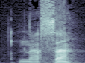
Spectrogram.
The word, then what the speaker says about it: nasa: Si quieres anotar esto, la palabra tentación viene del hebreo nasa, N-A-S-A, y acento en la segunda A, y significa probar o examinar algo.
